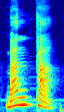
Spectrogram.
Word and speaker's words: 많다: 받침이 발음되는 말을 살펴보겠습니다 겹받침 니은 히응 만타 앞에 있는 니은을 발음이 되고 희은은 디귿 만나서 타라는 거센 소리가 됩니다 만타 만타 그리고 몸을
